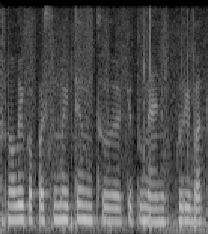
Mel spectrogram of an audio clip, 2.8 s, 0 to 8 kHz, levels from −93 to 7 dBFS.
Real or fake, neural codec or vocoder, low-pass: real; none; 7.2 kHz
